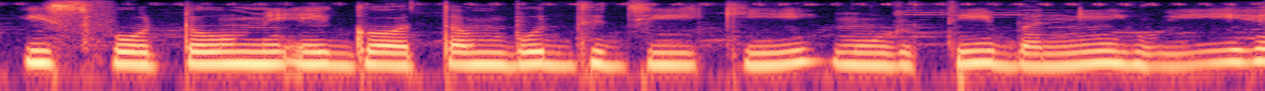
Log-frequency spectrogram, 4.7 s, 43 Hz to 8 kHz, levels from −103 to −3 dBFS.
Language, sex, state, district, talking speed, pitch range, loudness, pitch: Hindi, female, Uttar Pradesh, Lucknow, 150 wpm, 190-210 Hz, -14 LUFS, 200 Hz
